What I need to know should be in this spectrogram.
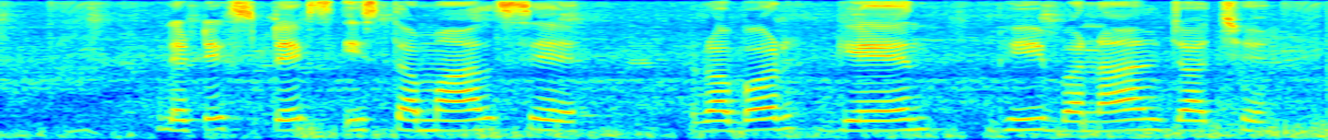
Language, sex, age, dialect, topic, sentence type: Magahi, female, 18-24, Northeastern/Surjapuri, agriculture, statement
